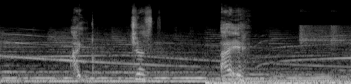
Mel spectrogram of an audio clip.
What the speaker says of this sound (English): Police sirens blared in the background.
